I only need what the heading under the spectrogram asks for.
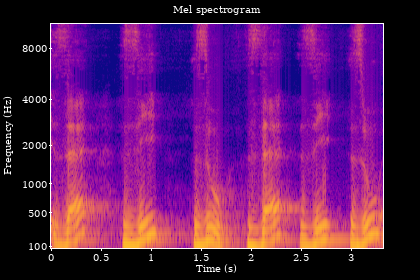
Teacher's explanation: ce n'est pas une lettre emphatique, c'est une lettre qui est amincie, une lettre légère. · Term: la lettre zel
